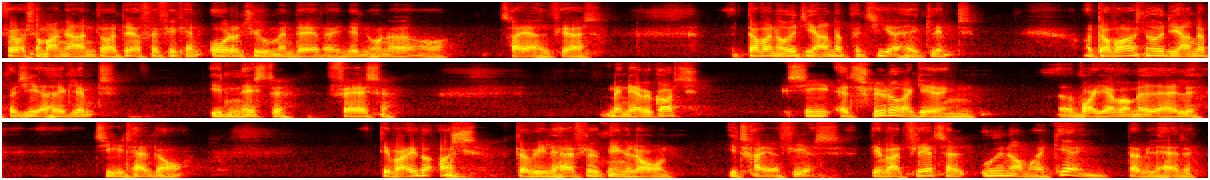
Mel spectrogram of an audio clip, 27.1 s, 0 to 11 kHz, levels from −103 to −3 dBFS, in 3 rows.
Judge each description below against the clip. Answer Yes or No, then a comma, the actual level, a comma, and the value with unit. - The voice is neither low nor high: No, low, 105 Hz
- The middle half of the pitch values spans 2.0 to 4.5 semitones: No, average, 5.2 semitones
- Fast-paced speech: No, average, 150 wpm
